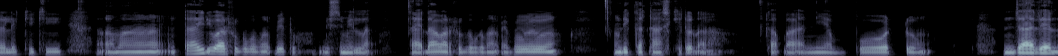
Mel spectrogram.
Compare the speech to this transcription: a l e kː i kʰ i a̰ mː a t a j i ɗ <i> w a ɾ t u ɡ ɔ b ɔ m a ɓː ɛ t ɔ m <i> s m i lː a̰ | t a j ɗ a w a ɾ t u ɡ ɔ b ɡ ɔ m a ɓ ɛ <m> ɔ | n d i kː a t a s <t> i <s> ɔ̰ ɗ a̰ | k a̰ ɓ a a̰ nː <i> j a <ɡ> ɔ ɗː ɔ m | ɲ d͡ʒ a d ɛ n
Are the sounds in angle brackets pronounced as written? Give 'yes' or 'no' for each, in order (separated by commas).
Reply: yes, yes, no, no, no, yes, no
